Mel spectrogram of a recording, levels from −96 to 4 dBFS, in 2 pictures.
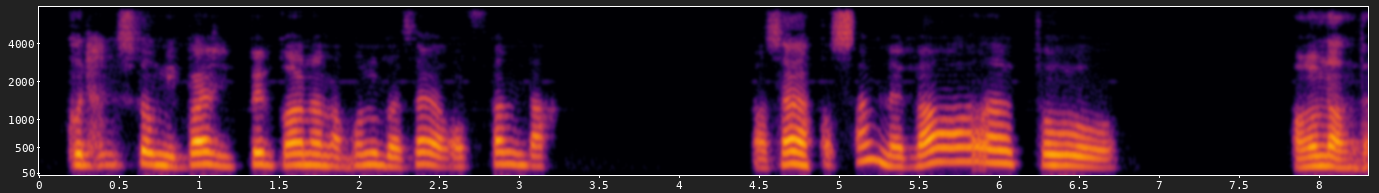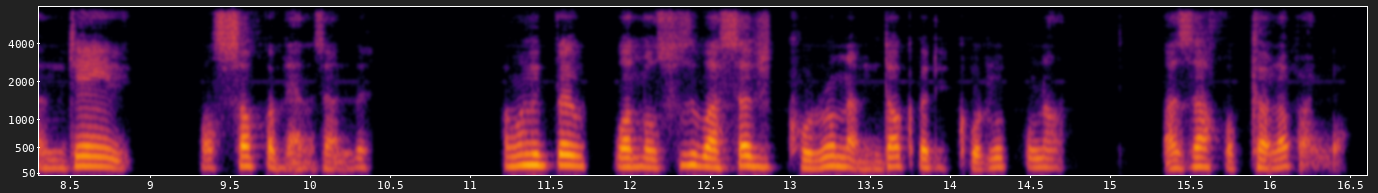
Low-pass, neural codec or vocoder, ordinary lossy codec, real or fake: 7.2 kHz; codec, 16 kHz, 0.5 kbps, FunCodec, trained on LibriTTS, 25 frames a second; Opus, 64 kbps; fake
